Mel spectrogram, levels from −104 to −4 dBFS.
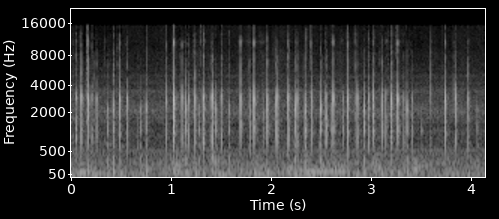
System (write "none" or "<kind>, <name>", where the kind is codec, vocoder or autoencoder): vocoder, BigVGAN v2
